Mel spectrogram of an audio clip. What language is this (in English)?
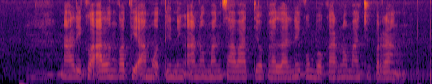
Javanese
